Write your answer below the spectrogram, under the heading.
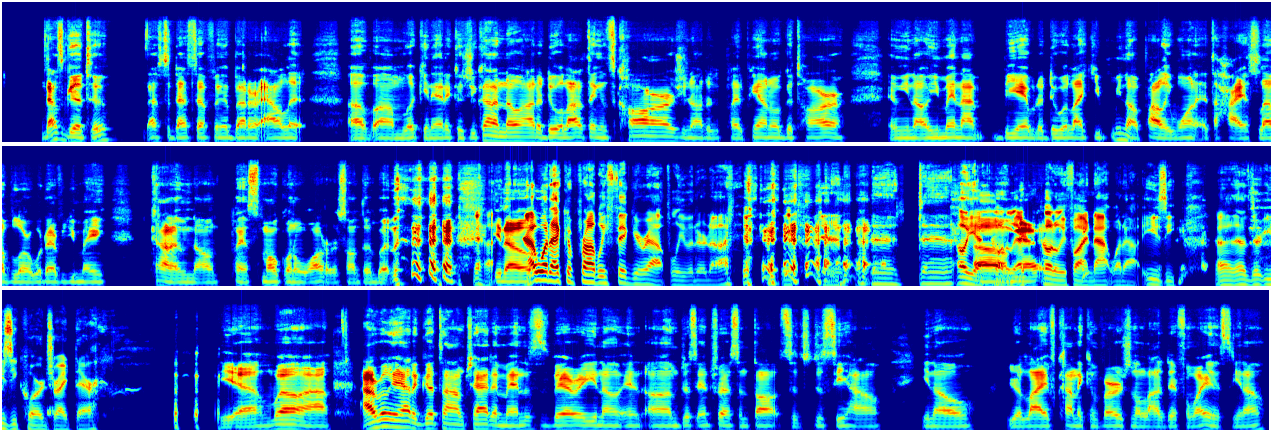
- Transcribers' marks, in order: laughing while speaking: "Yeah"; laugh; laugh; humming a tune; chuckle; laugh
- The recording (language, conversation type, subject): English, unstructured, How did you first get into your favorite hobby?
- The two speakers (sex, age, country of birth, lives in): male, 35-39, United States, United States; male, 50-54, United States, United States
